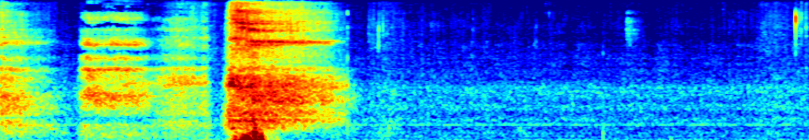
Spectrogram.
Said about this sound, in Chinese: 回来了，深呼吸。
